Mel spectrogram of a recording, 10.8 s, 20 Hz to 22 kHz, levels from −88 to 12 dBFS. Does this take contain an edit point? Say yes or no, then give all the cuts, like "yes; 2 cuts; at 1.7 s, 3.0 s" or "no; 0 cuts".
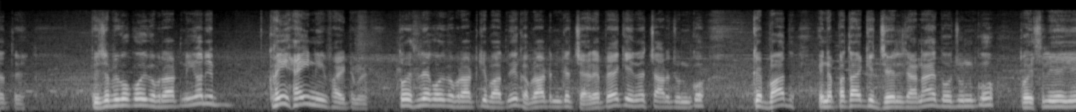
no; 0 cuts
